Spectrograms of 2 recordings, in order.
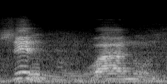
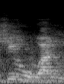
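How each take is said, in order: First: The n sound is pronounced clearly. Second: The n sound is merged into the next sound. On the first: The speaker calls it right. "harus dibaca jelas nun matinya" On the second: The speaker calls it wrong. "Nggak boleh nun matinya diidghamkan ke wow"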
